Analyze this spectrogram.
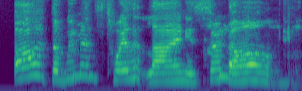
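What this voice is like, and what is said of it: Badly done put-on accent. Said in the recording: “That was a really bad accent.”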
